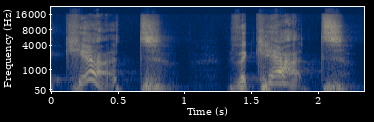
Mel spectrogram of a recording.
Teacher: But if you go to Britain and say cat, the cat, they will right away know that, it's another English that you are speaking, because the cat is palatalized, what we say, the palatalization of the C, which is a feature of standard Jamaican English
